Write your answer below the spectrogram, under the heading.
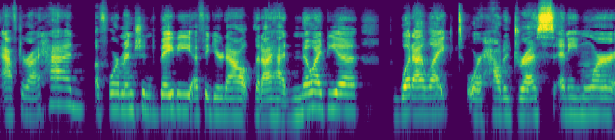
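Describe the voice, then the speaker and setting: In an American accent, a woman with a plain, everyday voice and a medium pitch speaks at a moderate pace with fairly even intonation. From US South. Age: 30s. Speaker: sustainable style influencer. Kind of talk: casual interview chat.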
